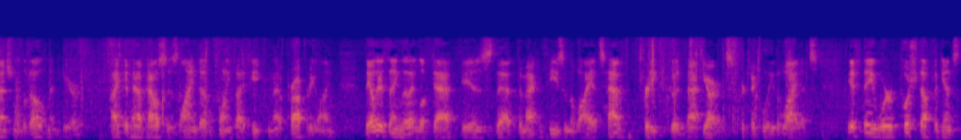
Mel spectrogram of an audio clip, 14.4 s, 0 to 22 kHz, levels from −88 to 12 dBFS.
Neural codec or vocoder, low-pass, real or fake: vocoder, 44.1 kHz, 128 mel bands, Pupu-Vocoder; 7.2 kHz; fake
